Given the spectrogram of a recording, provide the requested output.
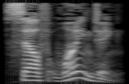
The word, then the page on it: self-winding: British English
